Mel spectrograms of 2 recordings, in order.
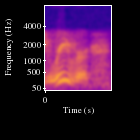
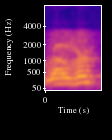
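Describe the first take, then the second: First: The O in the name is silent. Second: The O in the name is pronounced. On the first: The speaker calls it right. "my actual pronunciation, which is Reaver. The O is silent" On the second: The speaker calls it wrong. "I get called Rover"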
